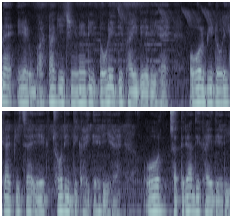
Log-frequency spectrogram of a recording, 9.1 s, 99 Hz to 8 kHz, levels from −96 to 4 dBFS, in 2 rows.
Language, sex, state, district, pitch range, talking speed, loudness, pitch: Marwari, male, Rajasthan, Nagaur, 95-110 Hz, 170 wpm, -34 LUFS, 100 Hz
